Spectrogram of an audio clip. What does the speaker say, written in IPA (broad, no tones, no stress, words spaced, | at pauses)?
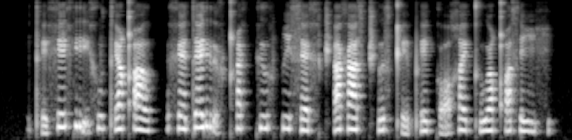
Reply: tʼḛxexrʲḛx utʼeqʼɤ | xɛtɛrʲɔ̰x qʰixkʲuxpi sɛx t͡ʃʼaxast͡ʃʼɯs kʼḛpʼekɔ̰ χekʼuqʼɔs ɾix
